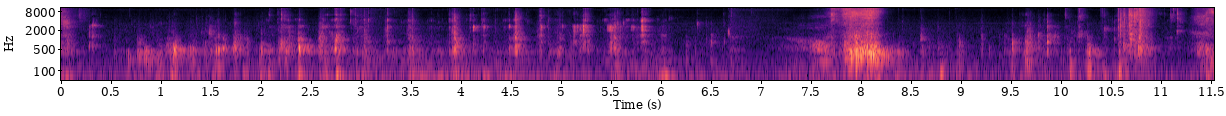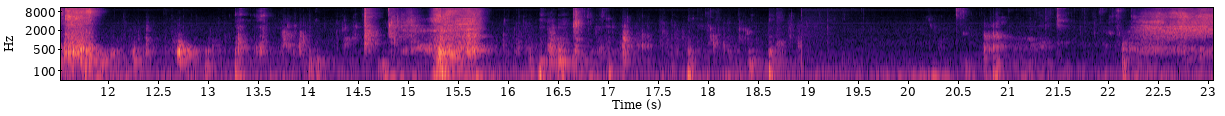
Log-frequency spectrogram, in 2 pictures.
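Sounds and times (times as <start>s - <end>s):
soft chewing and mouth sounds: 0.0s - 23.0s
loud wet slurps: 7.6s - 8.4s, 10.8s - 12.1s, 14.8s - 16.9s.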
